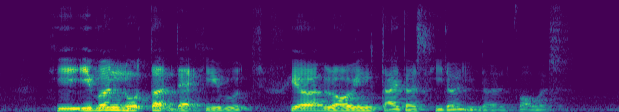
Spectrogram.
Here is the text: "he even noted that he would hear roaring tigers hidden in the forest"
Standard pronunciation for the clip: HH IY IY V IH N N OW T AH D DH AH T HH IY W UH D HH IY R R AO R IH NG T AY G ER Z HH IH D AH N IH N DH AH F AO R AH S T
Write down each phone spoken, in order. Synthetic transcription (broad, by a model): HH IY IY V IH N N OW T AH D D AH T HH IY W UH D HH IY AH R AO W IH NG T AY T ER S HH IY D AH N IH N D AH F AO W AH S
